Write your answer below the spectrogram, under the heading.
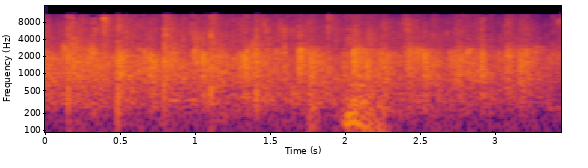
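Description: A room full of people applauds steadily, the dense clapping sustained and fairly close throughout, with no pauses or talking standing out above it.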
